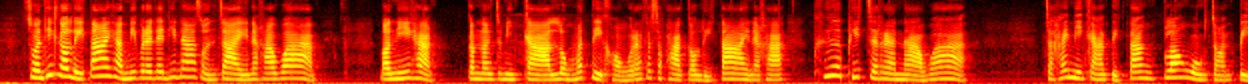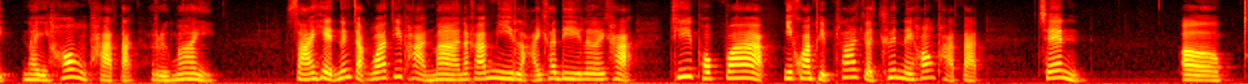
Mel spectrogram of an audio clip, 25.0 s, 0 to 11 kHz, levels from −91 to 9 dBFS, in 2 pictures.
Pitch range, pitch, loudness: 195-250 Hz, 215 Hz, -19 LUFS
